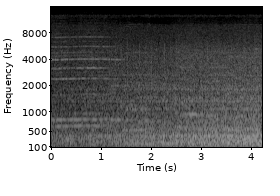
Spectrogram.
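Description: A rushing, rumbling drone with faint held tones over it, swelling slowly louder: a dark soundtrack swell laid under the footage.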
